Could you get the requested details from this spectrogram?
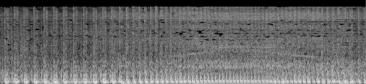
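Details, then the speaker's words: Fit-X New motorcycle after repair of a rough-running engine: the engine fires with an even, steady beat, smooth through the revs with no rattle, and power is back to normal; a slight tick remains, blamed on a slightly worn camshaft. "So, oke, dan untuk suara ini sudah tidak kasar ya, dan tenaganya juga sudah lumayan enak karena proses ketukan apa itu ya, in dan outnya itu sudah enak lagi, sudah kembali normal."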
